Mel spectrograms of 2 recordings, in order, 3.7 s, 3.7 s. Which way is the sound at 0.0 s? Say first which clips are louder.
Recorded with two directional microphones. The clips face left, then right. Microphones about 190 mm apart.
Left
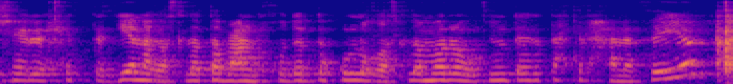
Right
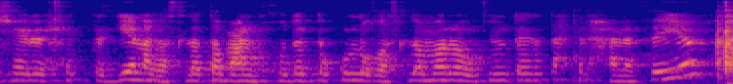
Left 2 dB; 20° left (ahead or behind).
